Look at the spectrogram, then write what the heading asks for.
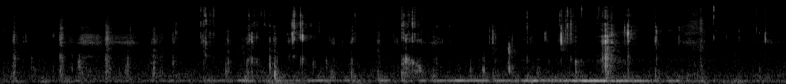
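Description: A person chewing and biting food close to a clip-on microphone: many small wet clicks and crunches. A low steady hum runs under it from about two seconds in until near the end.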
